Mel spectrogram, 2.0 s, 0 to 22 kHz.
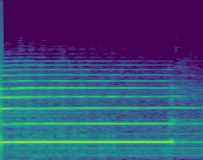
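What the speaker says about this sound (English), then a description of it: "we're going to pick this note and we're going to push it up a half a step" A single distorted electric guitar note is picked at the 14th fret of the G string and bent up a half step, ringing steadily and clearly before dropping off abruptly near the end; no voices.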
